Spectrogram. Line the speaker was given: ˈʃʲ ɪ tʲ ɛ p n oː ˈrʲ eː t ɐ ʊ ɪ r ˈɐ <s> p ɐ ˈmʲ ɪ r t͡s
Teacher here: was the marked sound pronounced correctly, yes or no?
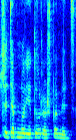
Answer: no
